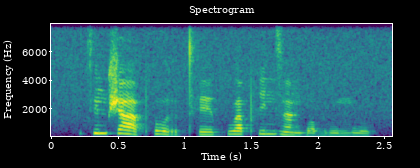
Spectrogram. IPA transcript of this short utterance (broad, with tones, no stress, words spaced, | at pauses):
t͡sĩ˦mʃaː˦˨pʰoː˦˨r tʰeː˨kʷaː˦pʰi˦n zã˦ ɡ͡bɔ˨buː˨ mu˨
